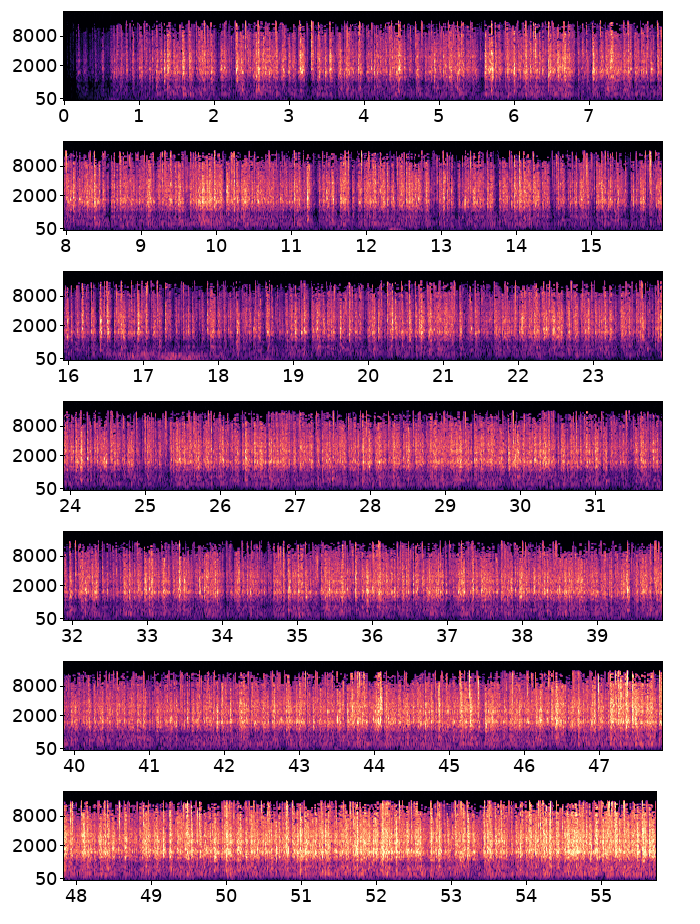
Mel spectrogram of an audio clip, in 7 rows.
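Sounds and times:
light to heavy rain: 0:00.0 - 0:55.7.

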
